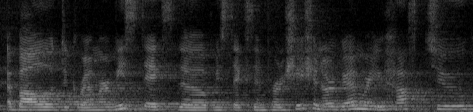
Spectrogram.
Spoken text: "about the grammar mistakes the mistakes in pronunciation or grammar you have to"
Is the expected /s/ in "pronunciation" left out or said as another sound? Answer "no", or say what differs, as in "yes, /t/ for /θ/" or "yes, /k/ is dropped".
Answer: yes, /ʃ/ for /s/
